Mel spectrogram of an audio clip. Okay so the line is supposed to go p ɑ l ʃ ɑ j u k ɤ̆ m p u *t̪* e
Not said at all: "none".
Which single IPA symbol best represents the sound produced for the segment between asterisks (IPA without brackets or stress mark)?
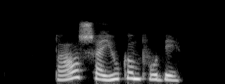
d̪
